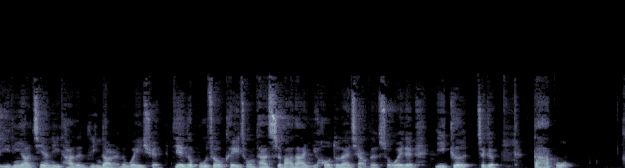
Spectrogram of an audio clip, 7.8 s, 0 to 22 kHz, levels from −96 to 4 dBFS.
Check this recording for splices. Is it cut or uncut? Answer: cut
